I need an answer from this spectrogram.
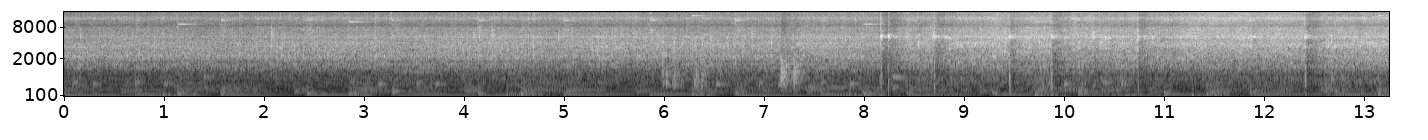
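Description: Sliced mushrooms and onion sizzling steadily in hot oil in a steel kadai on a gas flame, just salted. A metal spatula scrapes and knocks against the pan a few times, with stirring near the end.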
